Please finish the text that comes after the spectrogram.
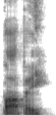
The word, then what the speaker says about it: Barvey: And the Vulcan's name is Barvey, but they say it like Barbie, another name that just sounds like a contemporary name.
